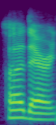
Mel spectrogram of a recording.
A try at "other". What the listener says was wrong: nha, other. Không là o được, mình sẽ đọc là âm âm ơ cơ. Other.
